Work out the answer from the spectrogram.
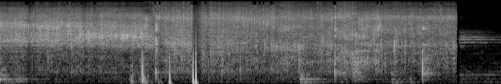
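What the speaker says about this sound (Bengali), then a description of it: "আমি এটা দু মিনিট ভেজে নিয়েছি" Katla fish sizzles loudly in hot oil for about four and a half seconds, with a steady broadband hiss and a few sharp spatula clacks, then drops abruptly to a quieter tail.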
